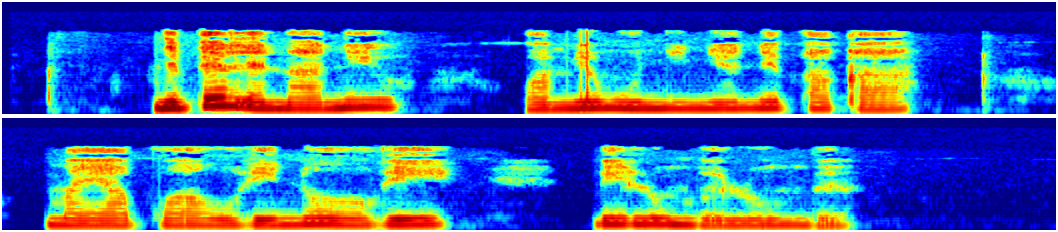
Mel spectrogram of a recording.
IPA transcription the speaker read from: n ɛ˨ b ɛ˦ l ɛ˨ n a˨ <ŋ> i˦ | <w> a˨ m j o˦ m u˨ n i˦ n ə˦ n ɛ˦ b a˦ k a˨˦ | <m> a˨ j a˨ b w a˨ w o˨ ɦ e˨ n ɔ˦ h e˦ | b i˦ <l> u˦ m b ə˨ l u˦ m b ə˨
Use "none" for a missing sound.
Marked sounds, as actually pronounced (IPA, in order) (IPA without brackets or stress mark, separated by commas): n, w, m, l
